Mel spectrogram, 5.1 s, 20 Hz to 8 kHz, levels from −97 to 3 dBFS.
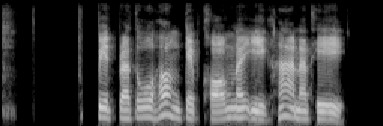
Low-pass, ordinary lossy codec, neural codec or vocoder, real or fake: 7.2 kHz; none; vocoder, 22.05 kHz, 80 mel bands, Vocos; fake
